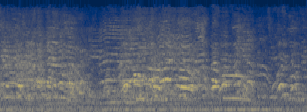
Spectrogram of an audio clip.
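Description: Chatter of several people talking at once, overlapping voices with no single clear speaker.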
